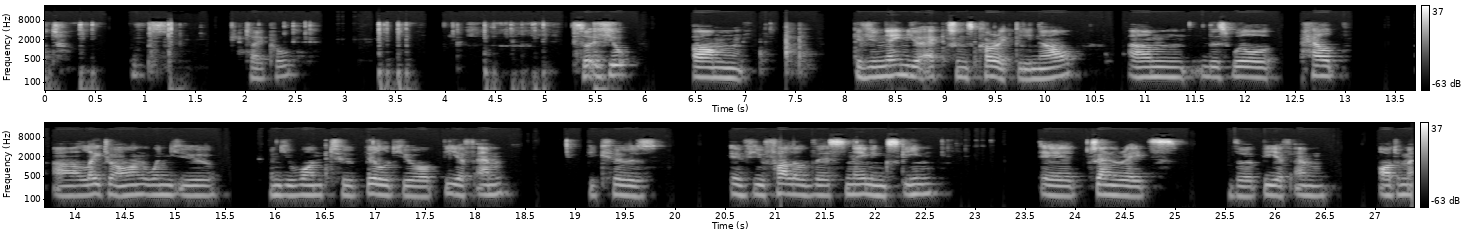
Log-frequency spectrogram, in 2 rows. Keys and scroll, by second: 0.2 Return, 3.2-4.8 typing, 4.8 Return.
